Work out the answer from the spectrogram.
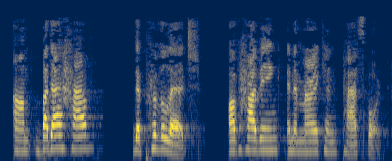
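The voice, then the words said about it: Non-American foreign accent. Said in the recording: “you can hear my accent, I'm a proud immigrant too.”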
